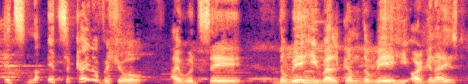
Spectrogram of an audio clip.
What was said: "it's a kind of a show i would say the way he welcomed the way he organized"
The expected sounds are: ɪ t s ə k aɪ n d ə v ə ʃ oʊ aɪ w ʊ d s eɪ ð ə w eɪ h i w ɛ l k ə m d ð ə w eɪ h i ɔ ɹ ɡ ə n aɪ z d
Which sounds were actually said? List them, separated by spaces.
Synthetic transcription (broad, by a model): ɪ t s ə k aɪ n d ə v ə ʃ oʊ aɪ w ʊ d s eɪ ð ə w eɪ h i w ɛ l k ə m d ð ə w eɪ h i ɔ ɹ ɡ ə n aɪ z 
